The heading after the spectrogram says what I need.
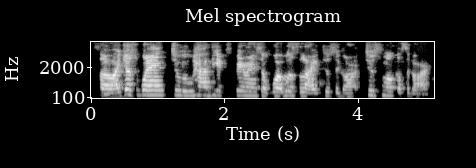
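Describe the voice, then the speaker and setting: A woman's voice: on the high side, fairly even intonation, moderate pace, pushed and bright. A middle-aged woman with a Puerto Rican accent, speaking casually as an interview guest over a video call. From Puerto Rico. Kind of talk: casual personal recollection. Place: outdoor family courtyard. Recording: dull lo-fi video call audio.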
